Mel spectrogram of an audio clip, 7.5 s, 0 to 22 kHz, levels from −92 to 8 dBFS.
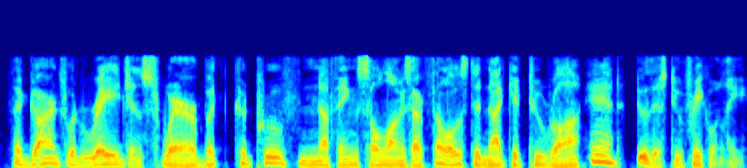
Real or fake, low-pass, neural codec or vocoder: real; 5.4 kHz; none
